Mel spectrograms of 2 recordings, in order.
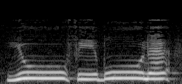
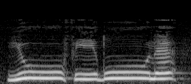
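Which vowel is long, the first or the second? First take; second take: first; first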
